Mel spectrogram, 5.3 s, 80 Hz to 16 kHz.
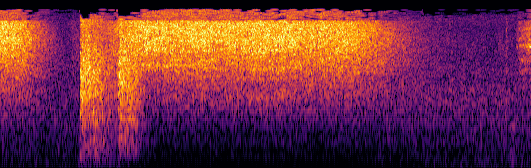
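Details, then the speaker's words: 1998 Mercedes E320 whose passenger-side cat disintegrated and blocked the exhaust, with a hole pierced in the exhaust until a replacement arrives: while driving, a loud steady hiss swells with throttle over the engine; the car drives fine. "I'm driving the car and it actually drives fine except that got the hissing sound"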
